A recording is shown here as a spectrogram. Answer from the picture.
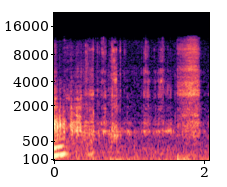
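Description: Faint rustling and scratching of close handling right at the microphone, with a short rustle near the end.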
